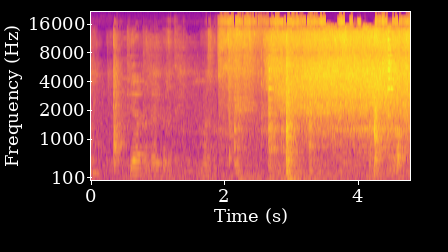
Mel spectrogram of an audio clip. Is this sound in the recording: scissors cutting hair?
no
